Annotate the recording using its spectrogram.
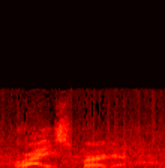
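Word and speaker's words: Rijsbergen: at the press conference in New York last week, Ricebergen was asked how his name should be pronounced. He said Rice, R-I-C-E, Ricebergen.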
